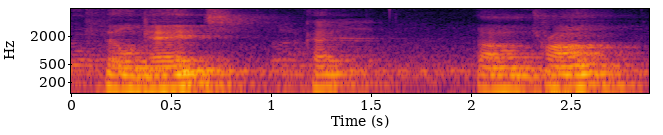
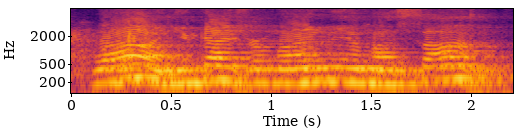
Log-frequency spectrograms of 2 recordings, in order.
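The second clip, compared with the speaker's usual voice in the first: ordinary talk, nothing marked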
